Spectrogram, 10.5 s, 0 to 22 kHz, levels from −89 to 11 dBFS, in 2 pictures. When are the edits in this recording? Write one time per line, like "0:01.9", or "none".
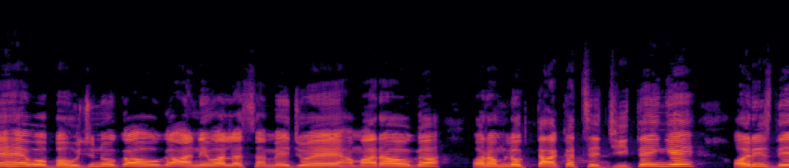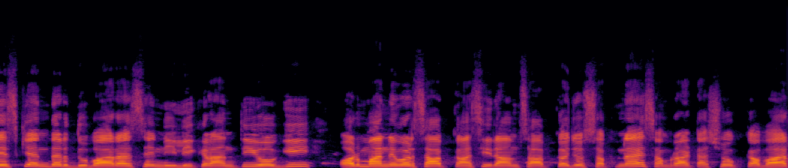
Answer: none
